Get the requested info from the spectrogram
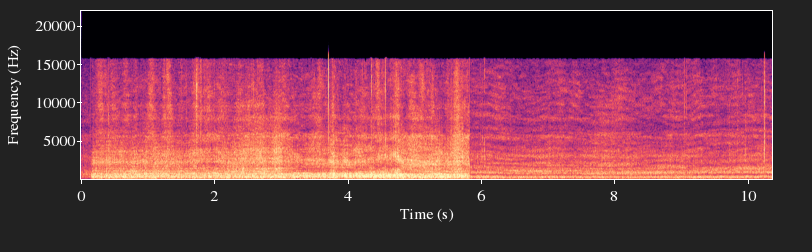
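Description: A loud, steady rushing noise that starts abruptly, drops to a lower level about six seconds in, and carries on to the end.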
